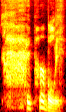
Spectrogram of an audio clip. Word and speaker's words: hyperbole: No, it's like, no, guys, it's hyperbole. Oh, okay. Anyhow, that's how it's pronounced.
